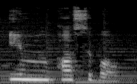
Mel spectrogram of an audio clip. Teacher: But it's a little bit difficult to say impossible, so the sound n is changed to be bilabial m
